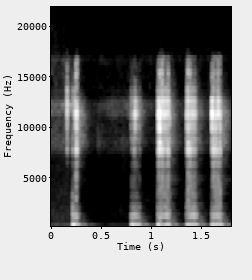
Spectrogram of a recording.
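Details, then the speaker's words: Five short bursts of deep, loud mains hum as a hand touches the power amplifier's input; shows why the input line needs shielded cable instead of ordinary wire. "Ini kalau disentuh inputnya dia akan bunyi, Guys."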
